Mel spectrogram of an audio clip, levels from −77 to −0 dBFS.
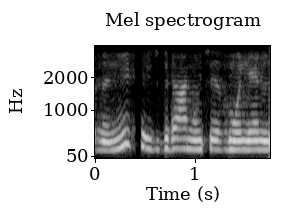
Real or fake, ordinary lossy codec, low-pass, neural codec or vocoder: fake; AAC, 16 kbps; 3.6 kHz; codec, 16 kHz, 2 kbps, X-Codec, HuBERT features, trained on balanced general audio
